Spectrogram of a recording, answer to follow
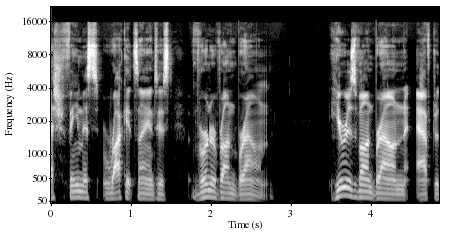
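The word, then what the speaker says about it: Braun: and by the way I thought it was Vernon Bron always no because of like Eva Bron yeah no I got that yeah it's not no no on brown brown but it's spelled Brown yes so don't call me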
